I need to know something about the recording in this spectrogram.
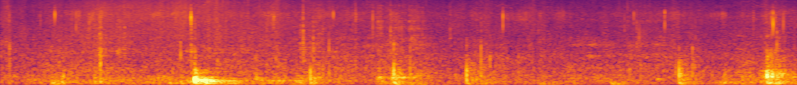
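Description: Footsteps tap across a wooden stage.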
